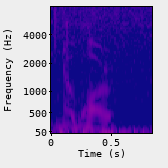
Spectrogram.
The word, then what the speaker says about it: Nahual: Werewolves in Mexico are known as the Nahual or Nugal. Both are pronounced Nahual, so I said it wrong.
